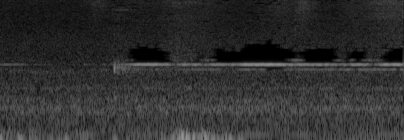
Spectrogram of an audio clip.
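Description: A single steady high-pitched tone starts about half a second in and holds, over a low background rumble.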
